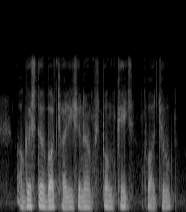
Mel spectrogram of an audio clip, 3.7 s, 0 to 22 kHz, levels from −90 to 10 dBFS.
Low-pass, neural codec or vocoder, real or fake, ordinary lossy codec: 7.2 kHz; none; real; Opus, 32 kbps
